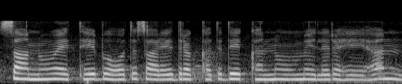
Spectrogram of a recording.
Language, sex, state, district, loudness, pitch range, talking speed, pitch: Punjabi, female, Punjab, Kapurthala, -17 LUFS, 230-245 Hz, 150 wpm, 235 Hz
